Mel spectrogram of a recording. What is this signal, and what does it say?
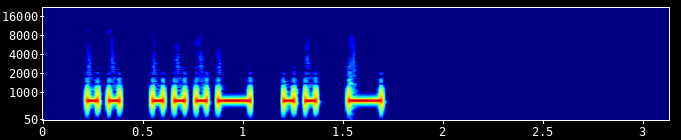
Morse code, heard as a keyed tone, about 22 wpm, 700 Hz. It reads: IVIT
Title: Four Challenging Letter-Number Combinations 22wpm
